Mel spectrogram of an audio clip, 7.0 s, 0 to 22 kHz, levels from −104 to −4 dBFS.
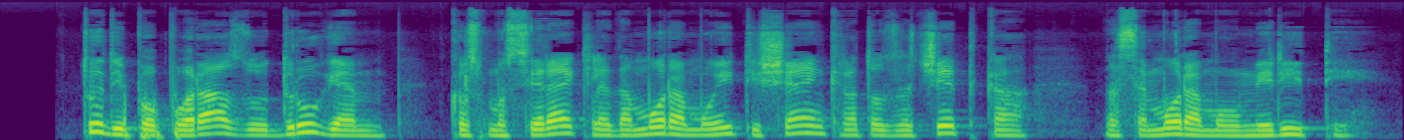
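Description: Nothing in this speech recording stood out as a technical problem on listening.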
